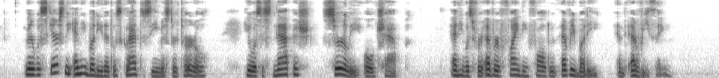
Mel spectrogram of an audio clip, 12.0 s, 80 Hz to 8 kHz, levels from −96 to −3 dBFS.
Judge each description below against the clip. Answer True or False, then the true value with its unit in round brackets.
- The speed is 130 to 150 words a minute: True (140 wpm)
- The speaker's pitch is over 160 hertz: True (190 Hz)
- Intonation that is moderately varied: True (4.2 semitones)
